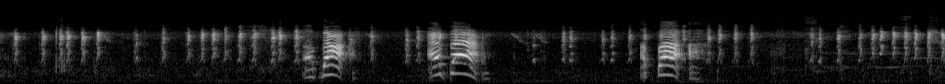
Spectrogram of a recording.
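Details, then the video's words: Yellow-vented bulbul song used as a training lure meant to make other birds answer at once: short bubbly notes sweeping up and down in three loud bursts, over a steady background of rapid high dry chirps. "Masteran burung trucukan..yang lain pasti langsung nyaut"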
